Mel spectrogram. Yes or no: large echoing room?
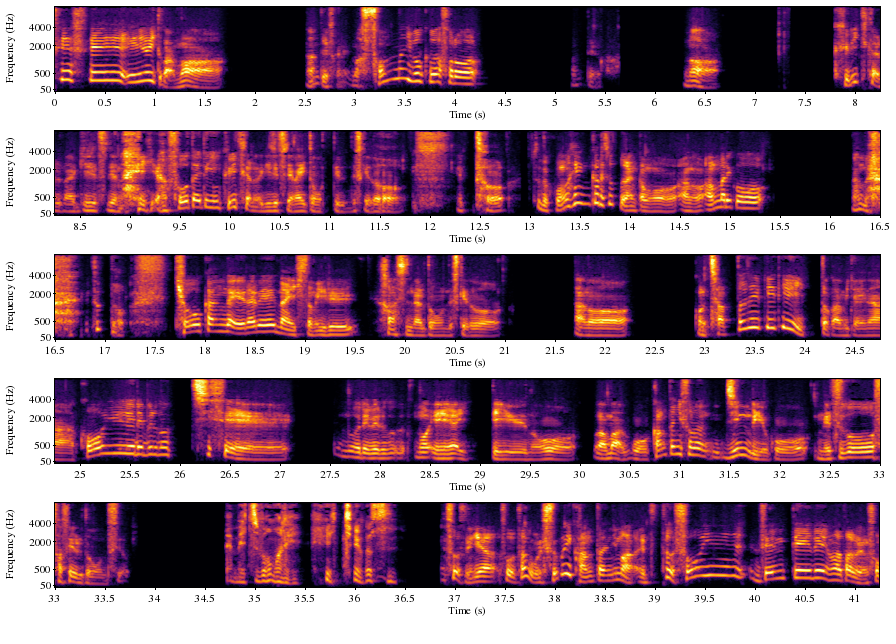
no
